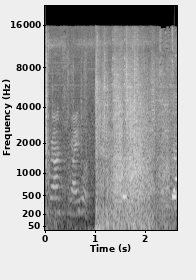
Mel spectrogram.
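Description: An explosion booms and crackles.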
